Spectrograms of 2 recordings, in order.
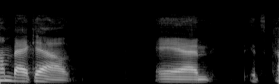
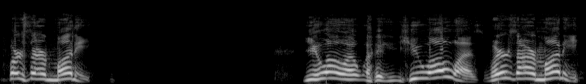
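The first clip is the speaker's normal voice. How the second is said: high-pitched, insistent creditor goblins; demanding goblins; 8 semitones higher than usual. Retold or imitated. Goblins confronting a supposed thief over money, demanding.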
